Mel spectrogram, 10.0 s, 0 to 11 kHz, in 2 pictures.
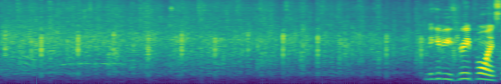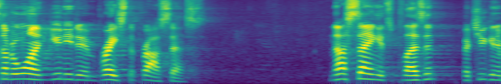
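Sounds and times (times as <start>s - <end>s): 
roomful of people applauding: 0.0s - 5.7s
speech: 4.2s - 7.1s, 8.3s - 10.0s.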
